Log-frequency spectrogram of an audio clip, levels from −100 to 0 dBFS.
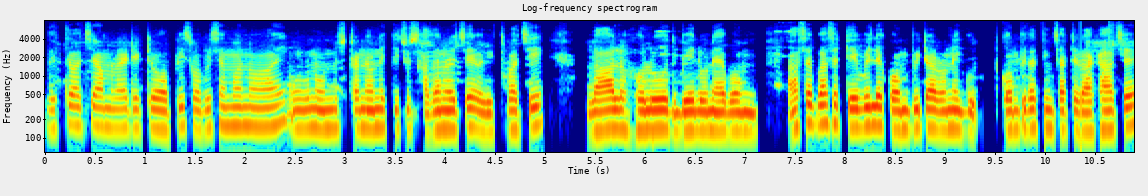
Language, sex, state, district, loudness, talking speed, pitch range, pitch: Bengali, male, West Bengal, Dakshin Dinajpur, -22 LUFS, 175 wpm, 140-155 Hz, 145 Hz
